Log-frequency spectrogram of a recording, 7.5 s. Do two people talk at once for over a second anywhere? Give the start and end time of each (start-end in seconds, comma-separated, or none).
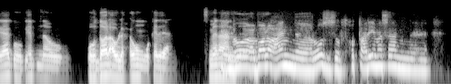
none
